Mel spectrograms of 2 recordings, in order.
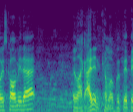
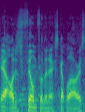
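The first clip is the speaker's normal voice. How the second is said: ordinary talk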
